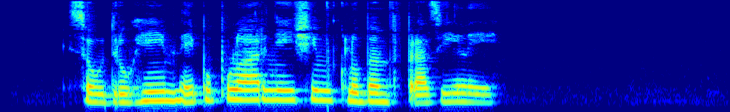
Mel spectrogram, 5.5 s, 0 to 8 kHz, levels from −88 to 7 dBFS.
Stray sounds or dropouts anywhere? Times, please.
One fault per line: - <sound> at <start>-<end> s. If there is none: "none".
none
